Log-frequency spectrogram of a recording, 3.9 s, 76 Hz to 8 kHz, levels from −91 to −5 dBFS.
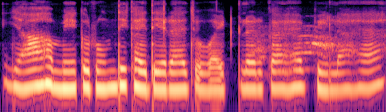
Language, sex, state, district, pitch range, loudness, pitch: Hindi, female, Chandigarh, Chandigarh, 200-220 Hz, -15 LUFS, 205 Hz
